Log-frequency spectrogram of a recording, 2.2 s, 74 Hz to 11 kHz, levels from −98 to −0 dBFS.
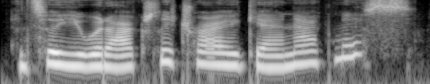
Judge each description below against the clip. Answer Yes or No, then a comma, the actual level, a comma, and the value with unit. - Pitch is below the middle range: No, high, 245 Hz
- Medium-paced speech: No, fast, 225 wpm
